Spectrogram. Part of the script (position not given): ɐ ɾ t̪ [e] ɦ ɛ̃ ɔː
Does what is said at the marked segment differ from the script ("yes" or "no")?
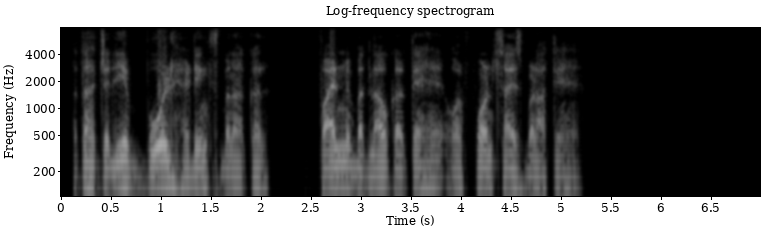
no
